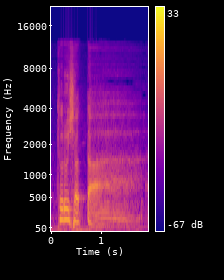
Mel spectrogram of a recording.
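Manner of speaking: 들으셨다 stretched low; slow low answer. Shown as a demonstration. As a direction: drag out 들으셨다 deep and slow. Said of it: "뭐라고요?".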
